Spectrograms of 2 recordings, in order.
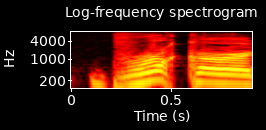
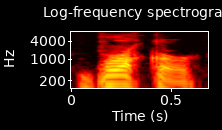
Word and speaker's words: Brucker: It's like trucker, but with a B and pronounced Brucker, not Brucker.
